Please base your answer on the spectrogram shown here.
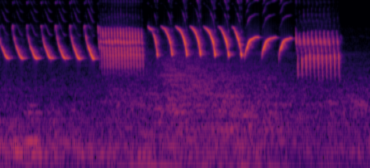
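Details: Canary song of rhythmic downslurred whistles about three per second, broken by two dense buzzy bursts, over a faint low hum.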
